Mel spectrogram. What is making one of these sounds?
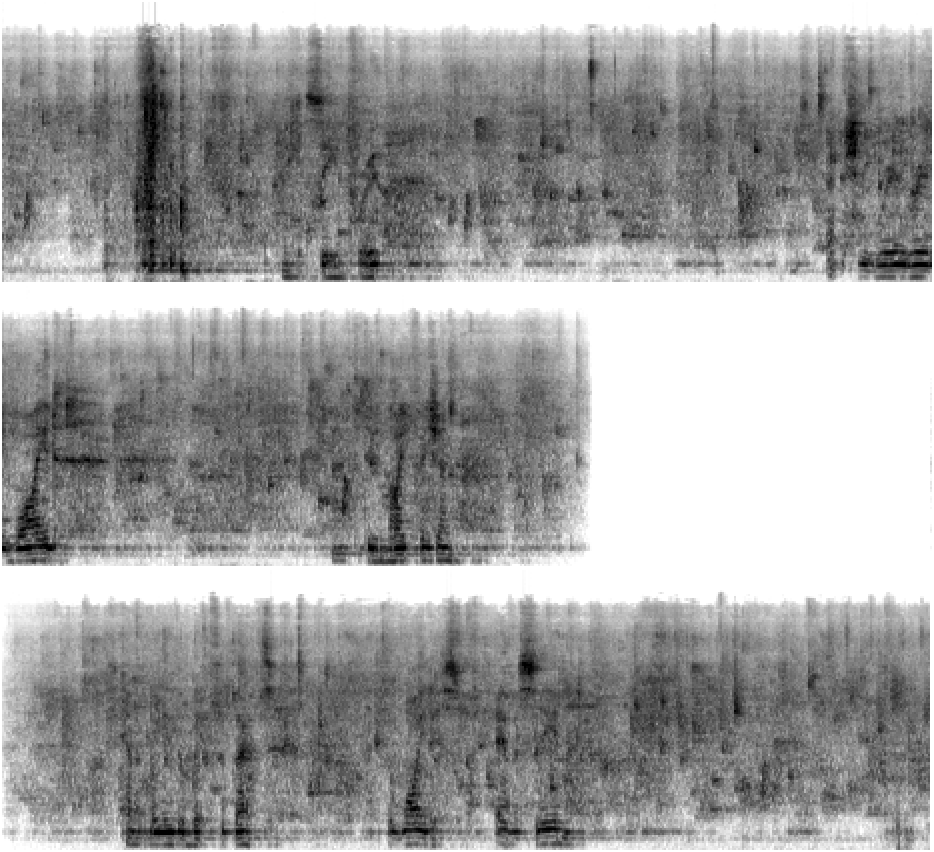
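Footsteps crunch on rocky ground in an echoing tunnel.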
